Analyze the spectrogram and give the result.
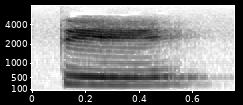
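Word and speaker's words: les: இப்ப உதாரணத்துக்கு பாருங்க தே என்று சொன்னா உங்களுக்கு தெரியும் இத நாங்க ப்ளூகியலுக்கு பாவிக்கிற நாங்க இதுல வந்து பின்னுக்கு இருக்கிற எஸ் வந்து நாங்க உச்சரிக்க மாட்டோம் தேஸ் என்று சொல்ல மாட்டோம். தே என்று மட்டும்தான் சொல்லுவோம்.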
